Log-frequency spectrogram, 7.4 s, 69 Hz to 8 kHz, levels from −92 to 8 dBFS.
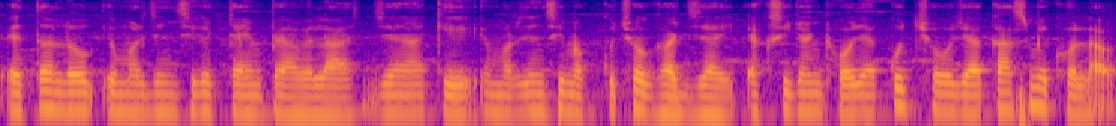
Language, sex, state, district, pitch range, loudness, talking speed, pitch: Bhojpuri, male, Uttar Pradesh, Deoria, 110-125 Hz, -21 LUFS, 185 wpm, 115 Hz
